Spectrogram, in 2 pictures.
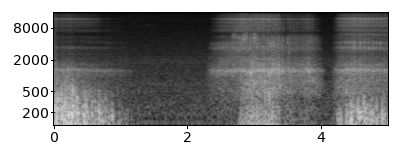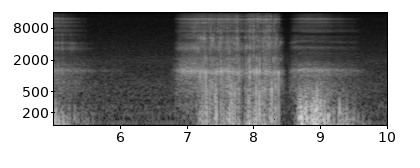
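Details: Father asleep, snoring loudly and roughly with long breaths in and out, about 14 breaths a minute, with quiet pauses between them.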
